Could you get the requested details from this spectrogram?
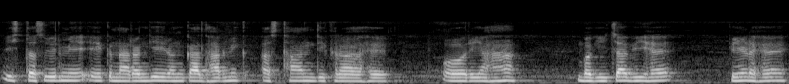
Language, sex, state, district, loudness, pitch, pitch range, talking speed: Hindi, male, Bihar, West Champaran, -16 LUFS, 170 Hz, 165-180 Hz, 145 wpm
